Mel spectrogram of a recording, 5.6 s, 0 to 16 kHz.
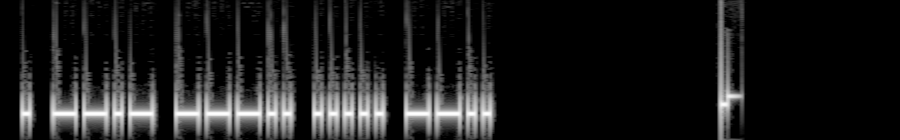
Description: Morse code, heard as a keyed tone, about 25 wpm, 700 Hz. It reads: EQ85Z
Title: Code Groups - 5 Letter:Numbers - 25wpm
